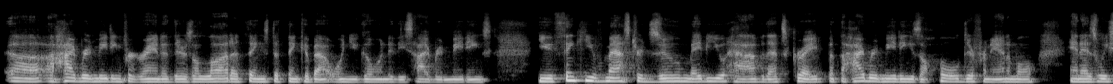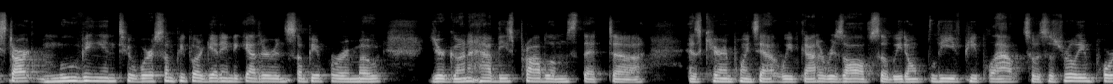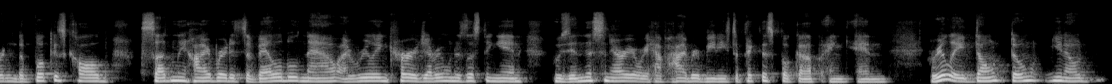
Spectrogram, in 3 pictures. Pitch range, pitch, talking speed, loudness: 130-150 Hz, 140 Hz, 215 wpm, -19 LUFS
